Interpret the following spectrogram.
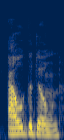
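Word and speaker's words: algodón: Spanish in high school Al gadon that's how you say it in Spanish cotton is that a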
